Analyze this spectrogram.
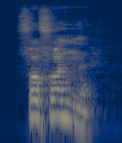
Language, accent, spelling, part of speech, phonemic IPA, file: French, Canada, foufounes, noun, /fu.fun/, LL-Q150 (fra)-foufounes.wav
- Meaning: plural of foufoune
